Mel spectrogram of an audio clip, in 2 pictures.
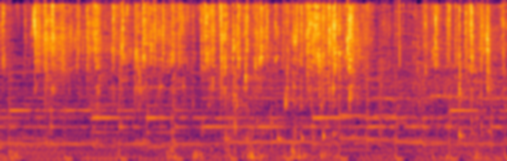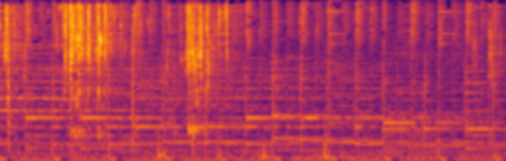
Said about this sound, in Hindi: अब हम डालेंगे दही।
